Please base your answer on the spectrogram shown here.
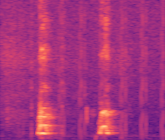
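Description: A dog barks twice, close and fairly loud, with a short pause between the gruff barks and quiet room tone around them.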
